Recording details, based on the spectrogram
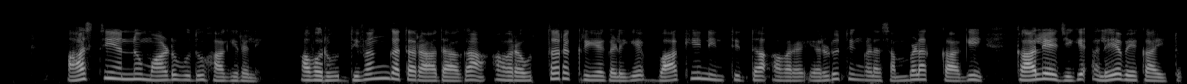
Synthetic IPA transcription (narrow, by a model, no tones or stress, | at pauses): aːst̪ʰijɐnːumaːɽuʋud̪uhaːɡiɾɐli | ɐʋɐɾud̪iʋɐŋɡɐt̪ɐɾaːd̪aːɡɐːʋɐɾɐut̪ːɐɾɐkɾijɛɡɐɭiɡe̞baːkinint̪id̪ːɐʔɐʋɐɾɐʔɛɾɐɽut̪iŋɡɐɭɐsɐmbʱɐɭɐkːaːɡikaːleːd͡ʒiɡe̞ʔɐlɛjɐbɛːkaːjit̪u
